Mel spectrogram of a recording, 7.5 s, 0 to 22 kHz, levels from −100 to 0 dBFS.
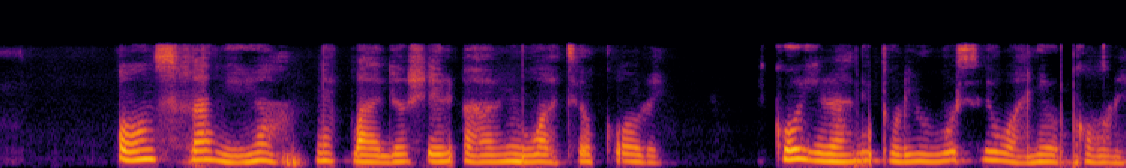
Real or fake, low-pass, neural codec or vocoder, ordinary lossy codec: fake; 7.2 kHz; codec, 44.1 kHz, 2.6 kbps, DAC; none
